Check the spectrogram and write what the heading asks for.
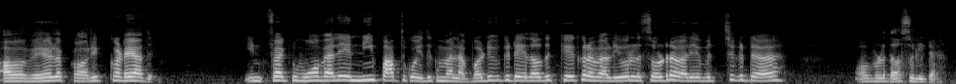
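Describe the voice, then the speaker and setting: A hot-tempered cartoon young man who scolds and commands, fierce in defending someone he cares about, as an actor plays him. The voice sits at an everyday middle pitch. It is a cartoon voice performance. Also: a little fast, darkish tone, close to an everyday voice. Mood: angry. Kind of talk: animated cartoon voice acting.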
